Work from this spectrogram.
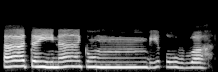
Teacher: پورا میم نہیں ادا کرنا، چھپائیں اس کی آواز کو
